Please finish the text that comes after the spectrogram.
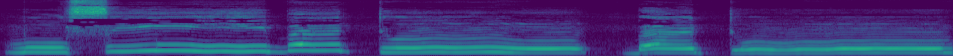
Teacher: iqlab tutup mulut ya, tapi tak rapat macam idgham, maknanya kira-kira boleh lalu sehelai kertas di antara dua bibir kita ya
